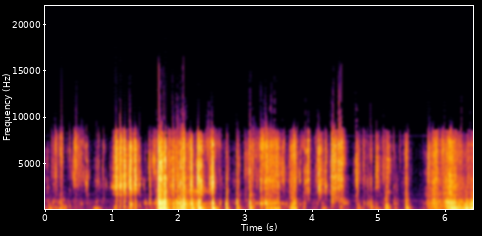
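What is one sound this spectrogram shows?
A blade cuts through crinkling plastic wrap close by.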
